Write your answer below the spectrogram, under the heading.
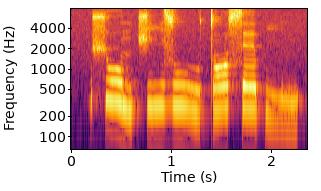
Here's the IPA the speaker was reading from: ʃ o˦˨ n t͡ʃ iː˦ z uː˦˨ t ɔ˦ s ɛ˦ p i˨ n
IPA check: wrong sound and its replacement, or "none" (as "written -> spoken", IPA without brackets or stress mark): none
